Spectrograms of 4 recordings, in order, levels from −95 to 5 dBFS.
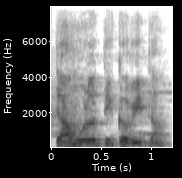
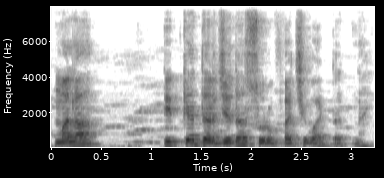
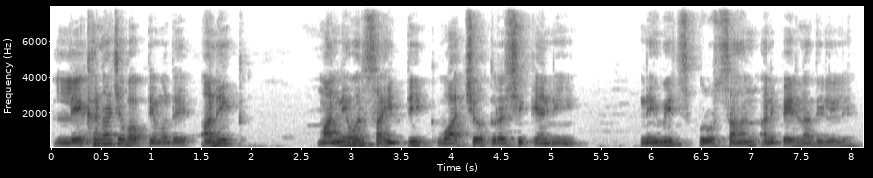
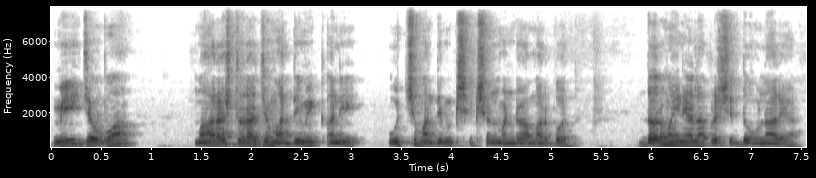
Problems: background sounds at intervals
